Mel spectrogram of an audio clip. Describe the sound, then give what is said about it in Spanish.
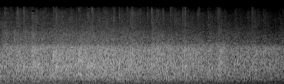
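Sustained applause from the audience of the programme La Frontera welcoming guest el Morenus, a YouTube and Twitch content creator, a dense, steady patter of many hands clapping at an even loudness throughout, with no voices audible over it. “Un fuerte aplauso para el Morenus.”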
